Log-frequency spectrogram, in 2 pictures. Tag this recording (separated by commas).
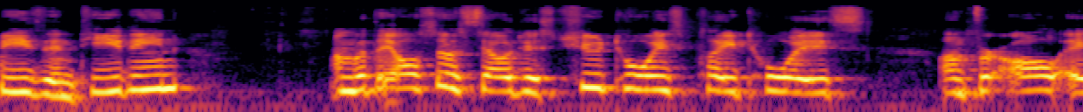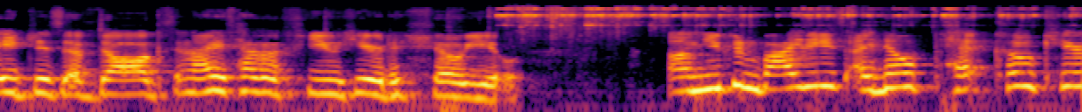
Speech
